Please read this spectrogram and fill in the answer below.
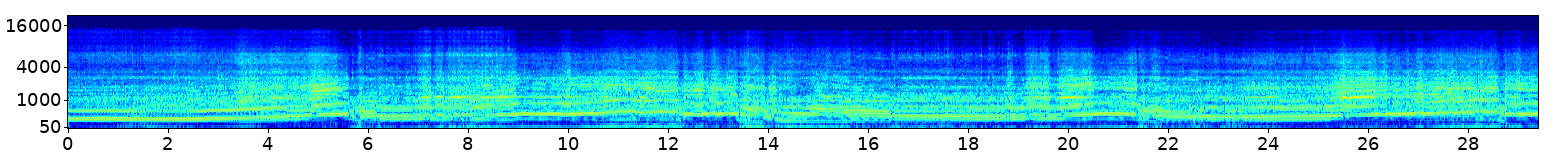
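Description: Holden Torana SLR5000 race car's V8 engine heard from inside the cockpit at racing speed. Its pitch repeatedly climbs under full throttle and then drops sharply at gear changes and corner entries, about half a dozen times.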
